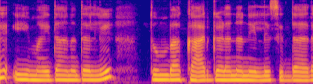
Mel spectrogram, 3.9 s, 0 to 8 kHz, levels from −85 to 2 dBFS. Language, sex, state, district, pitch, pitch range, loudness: Kannada, female, Karnataka, Bangalore, 160 Hz, 155-170 Hz, -13 LUFS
